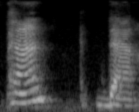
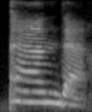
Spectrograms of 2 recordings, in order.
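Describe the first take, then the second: First: "Panda" cut cleanly into pan and da; split into syllables. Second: Said in the usual way. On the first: Shown as a demonstration. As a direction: pause in the middle of "Panda". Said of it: "Just like this". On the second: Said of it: "we divided the word into two".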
